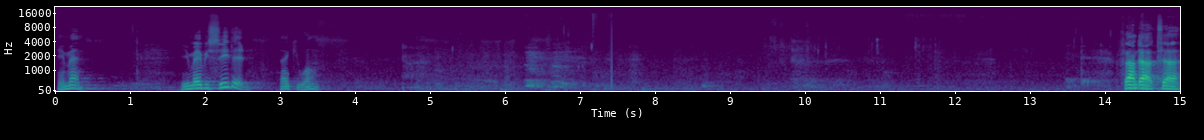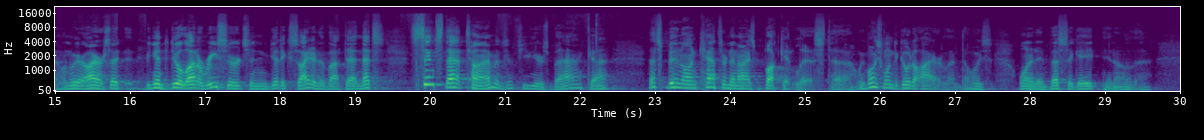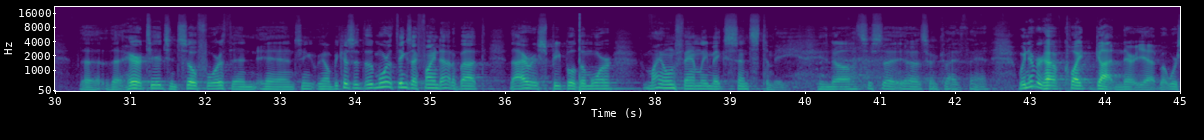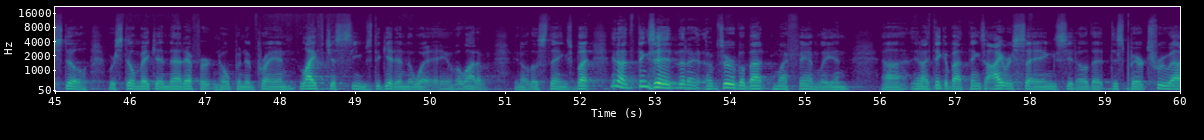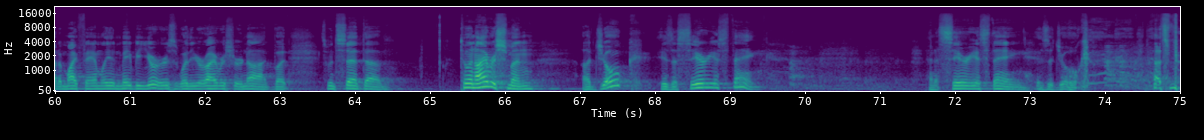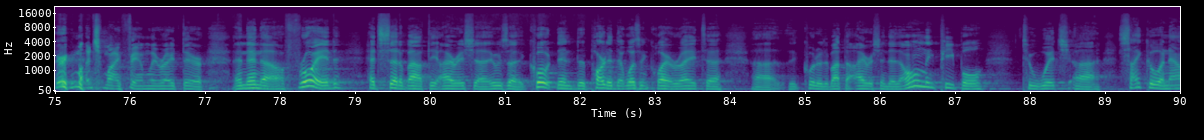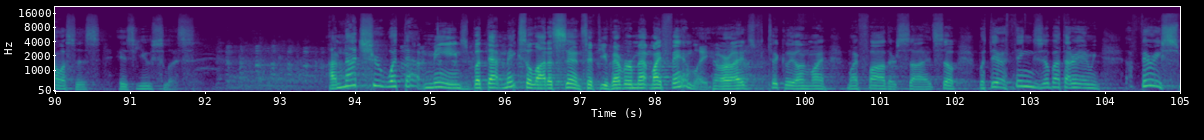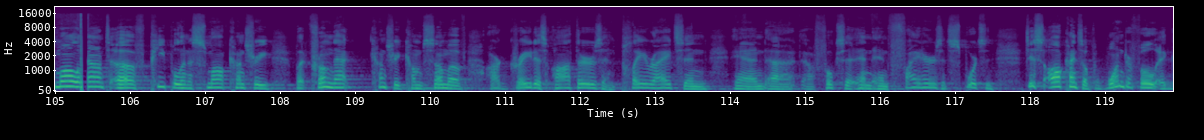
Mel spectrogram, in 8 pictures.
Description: Second Sunday of Lent. In this season leading up to Easter, we learn to Love God, Love each Other, and Change the World.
